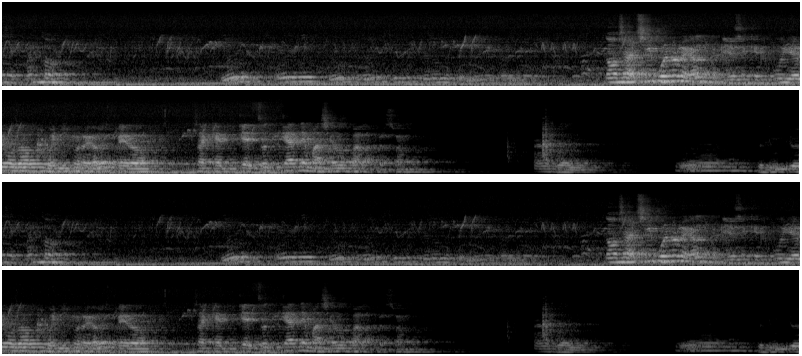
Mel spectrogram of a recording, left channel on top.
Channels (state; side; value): quieter; right; 4.2 dB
